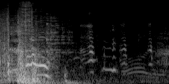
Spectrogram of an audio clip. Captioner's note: bang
